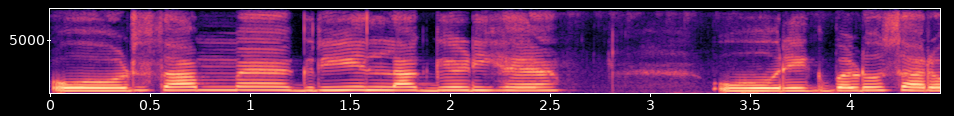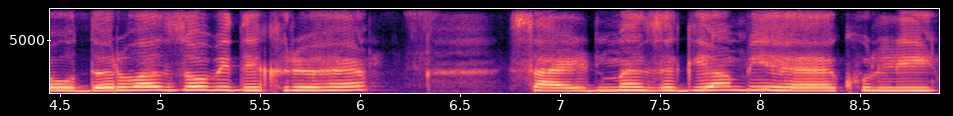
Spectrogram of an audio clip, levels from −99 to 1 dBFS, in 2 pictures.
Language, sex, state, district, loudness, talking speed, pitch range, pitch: Rajasthani, female, Rajasthan, Churu, -13 LUFS, 135 wpm, 280-315 Hz, 300 Hz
